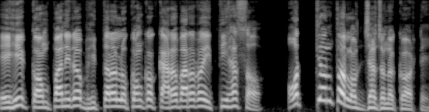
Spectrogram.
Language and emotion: Odia, disgusted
